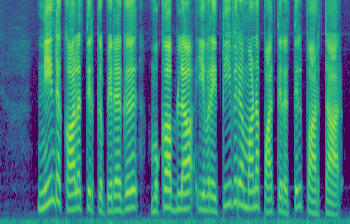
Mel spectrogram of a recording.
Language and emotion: Tamil, neutral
